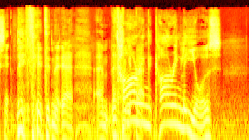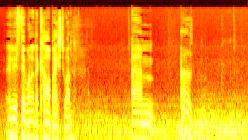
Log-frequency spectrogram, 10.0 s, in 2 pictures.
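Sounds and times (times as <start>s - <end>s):
speech: 0.0s - 6.6s, 7.6s - 9.0s
airplane flying: 4.4s - 9.9s.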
